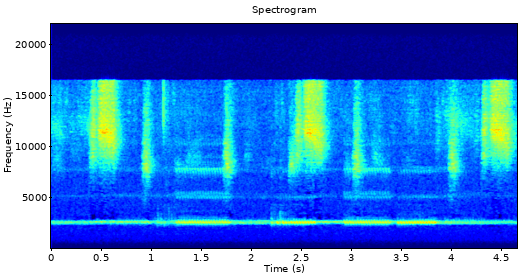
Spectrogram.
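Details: Grass crickets at night during a warm Bulgarian summer: steady piercing trill that intensifies in pulsing bursts toward the end, with occasional higher fizzing chirps from nearby insects.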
